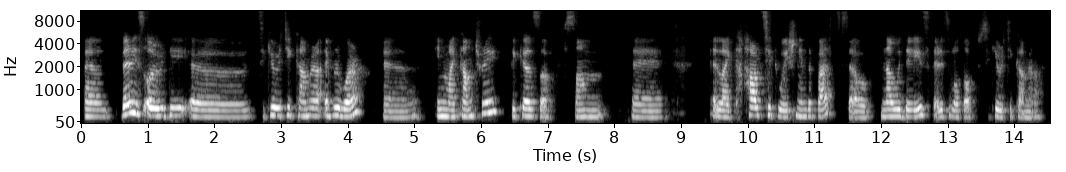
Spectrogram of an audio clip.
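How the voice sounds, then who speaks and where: Algerian woman, mid pitch, hesitant english, lots of ums. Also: unhurried, rough recording. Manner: hesitant, with many fillers. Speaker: English learner.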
